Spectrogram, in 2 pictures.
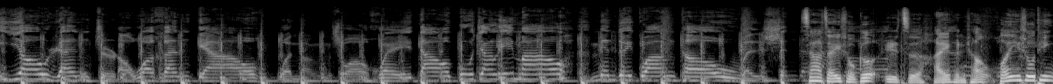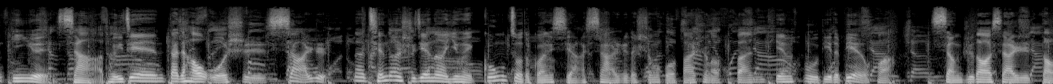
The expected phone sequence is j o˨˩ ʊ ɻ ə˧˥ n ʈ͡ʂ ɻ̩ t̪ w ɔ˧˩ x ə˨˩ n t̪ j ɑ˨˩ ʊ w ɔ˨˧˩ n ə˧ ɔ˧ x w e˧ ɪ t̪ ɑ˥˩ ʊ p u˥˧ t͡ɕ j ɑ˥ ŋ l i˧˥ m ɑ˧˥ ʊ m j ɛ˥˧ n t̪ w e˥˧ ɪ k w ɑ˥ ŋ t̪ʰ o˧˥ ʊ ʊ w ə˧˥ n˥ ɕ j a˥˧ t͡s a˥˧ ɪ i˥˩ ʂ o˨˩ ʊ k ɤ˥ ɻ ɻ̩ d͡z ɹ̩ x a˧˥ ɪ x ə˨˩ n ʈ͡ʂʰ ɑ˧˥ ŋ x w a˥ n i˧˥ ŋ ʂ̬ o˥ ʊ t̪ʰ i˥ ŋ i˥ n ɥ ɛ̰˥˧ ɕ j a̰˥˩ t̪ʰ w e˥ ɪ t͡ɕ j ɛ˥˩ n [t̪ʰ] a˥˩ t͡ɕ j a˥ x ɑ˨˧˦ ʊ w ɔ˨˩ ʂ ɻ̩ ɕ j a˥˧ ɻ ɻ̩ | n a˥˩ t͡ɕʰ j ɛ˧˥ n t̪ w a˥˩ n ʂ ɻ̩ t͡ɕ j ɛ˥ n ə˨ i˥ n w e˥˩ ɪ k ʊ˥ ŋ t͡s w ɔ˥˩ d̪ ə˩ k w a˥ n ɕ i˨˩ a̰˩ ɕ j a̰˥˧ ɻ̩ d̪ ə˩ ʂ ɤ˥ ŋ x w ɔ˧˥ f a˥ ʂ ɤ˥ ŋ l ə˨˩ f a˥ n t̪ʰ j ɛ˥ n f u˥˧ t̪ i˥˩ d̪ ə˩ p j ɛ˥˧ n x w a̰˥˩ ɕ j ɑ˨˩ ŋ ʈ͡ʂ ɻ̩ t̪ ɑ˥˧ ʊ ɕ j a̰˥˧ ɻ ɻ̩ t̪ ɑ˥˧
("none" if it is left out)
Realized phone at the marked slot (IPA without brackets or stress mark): t̪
